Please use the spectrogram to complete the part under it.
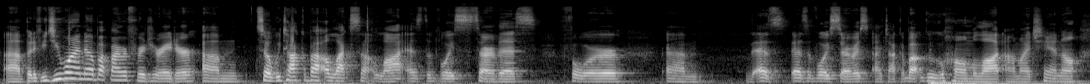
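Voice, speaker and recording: A woman hosts a live stream in a loose, chatty way. Her voice sits low for a woman. She rambles and circles back with fillers as she talks. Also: brisk, fairly bright tone. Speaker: livestream host. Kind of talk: casual live-stream chat.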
